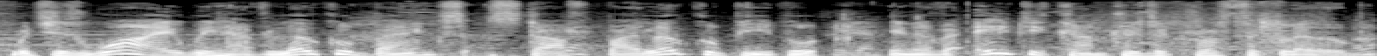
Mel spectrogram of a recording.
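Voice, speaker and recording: A man narrating a bank commercial in a measured, authoritative scripted read. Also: medium pitch, very animated. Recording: with loud music behind.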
